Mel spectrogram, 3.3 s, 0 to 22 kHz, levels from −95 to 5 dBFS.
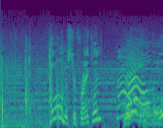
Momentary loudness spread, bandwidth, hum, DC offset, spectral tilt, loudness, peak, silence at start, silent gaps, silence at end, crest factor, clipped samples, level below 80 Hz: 10 LU; 13.5 kHz; none; under 0.1%; -4.5 dB/octave; -23 LUFS; -6 dBFS; 0 s; none; 0 s; 18 dB; under 0.1%; -46 dBFS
